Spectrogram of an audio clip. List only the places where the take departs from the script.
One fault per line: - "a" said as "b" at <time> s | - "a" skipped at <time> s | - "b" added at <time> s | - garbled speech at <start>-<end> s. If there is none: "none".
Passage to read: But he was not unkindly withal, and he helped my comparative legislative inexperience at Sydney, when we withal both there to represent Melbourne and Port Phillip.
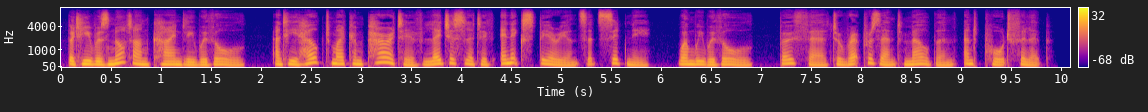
none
